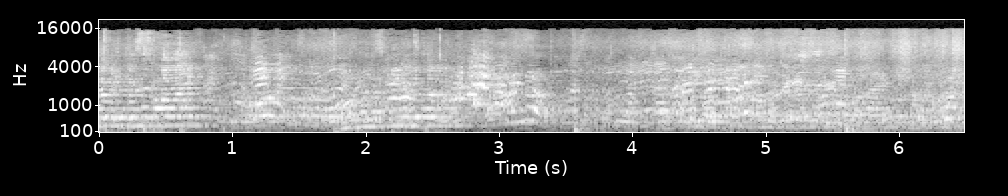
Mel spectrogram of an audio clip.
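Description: Spectators' chatter and shouting, many voices overlapping at once, with a couple of drawn-out calls. A few short sharp knocks sound through it, one about halfway through and one near the end.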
